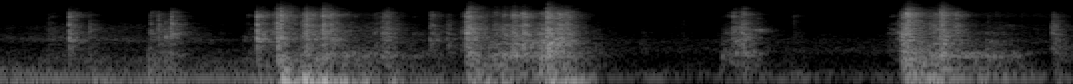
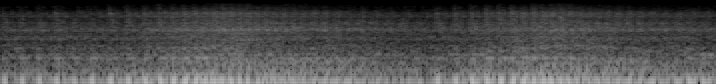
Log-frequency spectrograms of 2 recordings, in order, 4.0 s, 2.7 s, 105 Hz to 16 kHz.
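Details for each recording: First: 2008 Honda Ruckus scooter after sitting unused over 5 years, fresh gas and starting fluid: sputtering bursts that catch and die, then uneven lumpy running; carburetor jets found clogged. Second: 2008 Honda Ruckus revived after sitting over five years, with fresh gas and cleaned clogged parts, still cold: low, slightly uneven putter at steady idle, a touch choppy only from the cold. Normal cold idle.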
